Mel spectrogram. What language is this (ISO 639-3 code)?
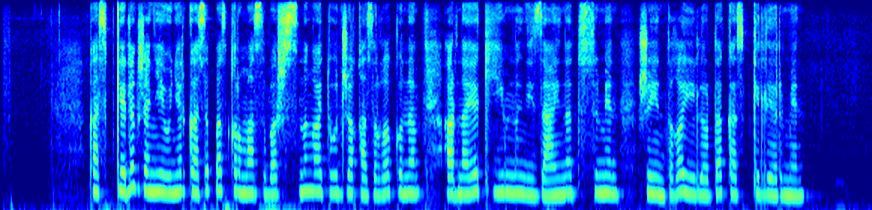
kaz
